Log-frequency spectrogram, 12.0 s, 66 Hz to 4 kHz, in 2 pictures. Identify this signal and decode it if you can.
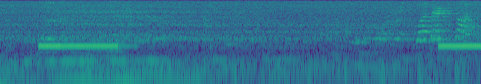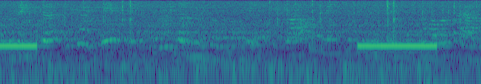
Ringback tone (Europe, 425 Hz), with speech.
